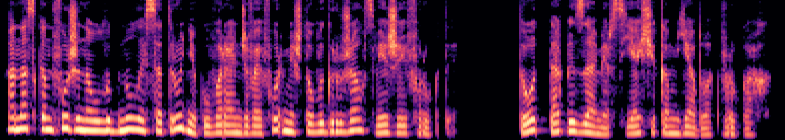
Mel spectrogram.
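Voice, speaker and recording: Casting: woman audiobook narrator, even storytelling read, dry close recording. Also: fairly low pitch, fairly quick, no echo. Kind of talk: scripted narration.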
